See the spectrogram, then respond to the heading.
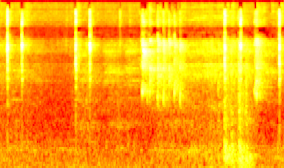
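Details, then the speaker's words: Car air-conditioning circuit test at the fuse/relay box: the relay coil is energized and released via a jumper wire, giving a few sharp separate clicks with birds in the background; the relay is switching normally. "Aquí estaríamos activando y desactivando lo que es la bobina que corresponde a ¿qué? Al relay."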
